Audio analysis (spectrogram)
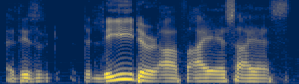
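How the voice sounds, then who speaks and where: A man's voice: medium pitch, moderate pace, darkish tone, clear, resonant tone. An older man giving a conference keynote, emphatic, asking the audience questions and often repeating words. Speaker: keynote speaker. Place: conference hall.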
